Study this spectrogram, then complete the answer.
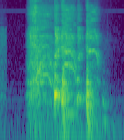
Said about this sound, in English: I'm not coughing for comedic effect. I'm coughing because I had to cough.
